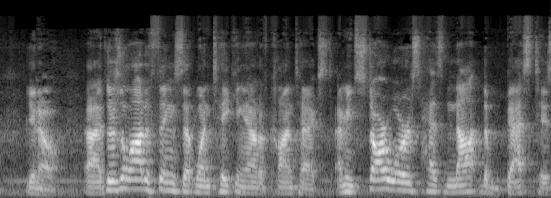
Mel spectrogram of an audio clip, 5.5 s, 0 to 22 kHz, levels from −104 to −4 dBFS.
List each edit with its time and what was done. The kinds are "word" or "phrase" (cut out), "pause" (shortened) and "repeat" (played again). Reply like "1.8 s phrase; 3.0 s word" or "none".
1.0 s word; 1.9 s word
